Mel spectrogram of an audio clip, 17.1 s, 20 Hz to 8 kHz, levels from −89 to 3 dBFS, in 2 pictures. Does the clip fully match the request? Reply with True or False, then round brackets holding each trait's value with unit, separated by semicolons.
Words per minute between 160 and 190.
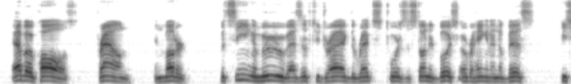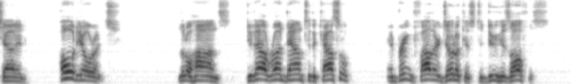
False (150 wpm)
